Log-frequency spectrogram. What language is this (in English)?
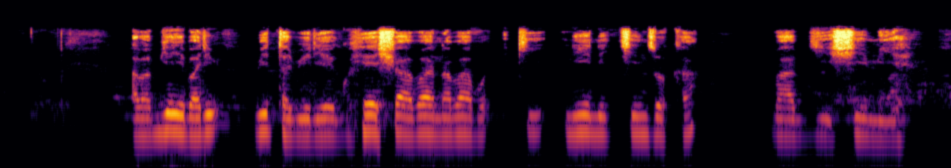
Kinyarwanda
